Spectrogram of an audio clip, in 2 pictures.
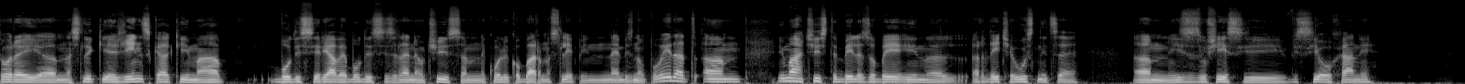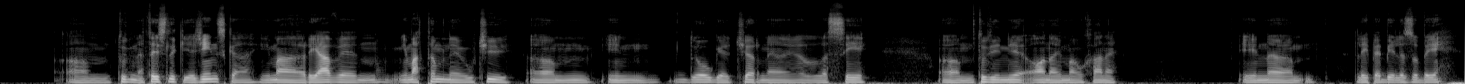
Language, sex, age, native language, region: Slovenian, male, 18-29, Slovenian, Gorenjska region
